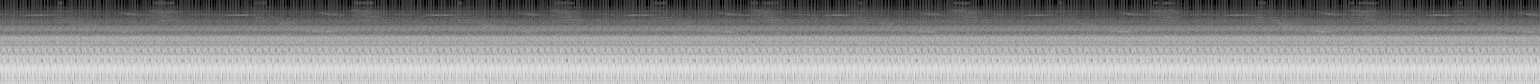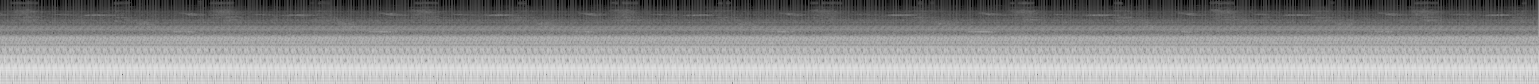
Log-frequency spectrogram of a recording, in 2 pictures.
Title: 🧲 What an MRI Sound like / Siemens Magnetom Avanto Headscan Sounds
